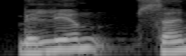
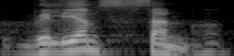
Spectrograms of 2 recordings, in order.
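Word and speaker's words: Williamson: विलियम सन? नॉट विलियम्स सन, विलियमसन। आई am lingam.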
